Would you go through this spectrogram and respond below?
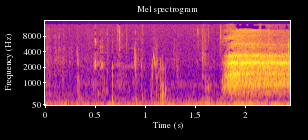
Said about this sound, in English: So okay. I'm going to give this a shot. Yeah. You haven't had a sip yet? Uh-uh. Oh, it's getting cold. Go.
